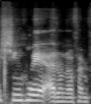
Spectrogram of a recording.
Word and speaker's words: Xinhui: it gets complicated um so xingwei is the the mandarin um spelling for uh pinging for sunway which is the cantonese pronunciation of the same city that baldwin's um father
